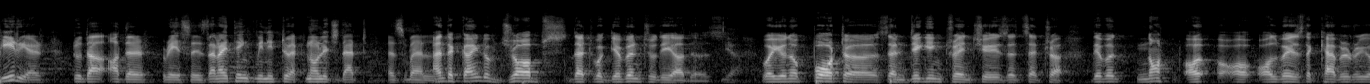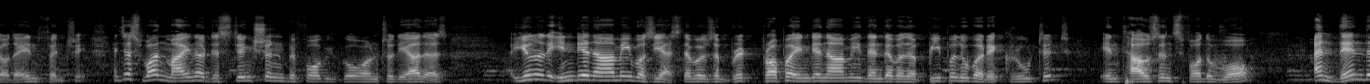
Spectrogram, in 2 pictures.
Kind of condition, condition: setting, live audience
